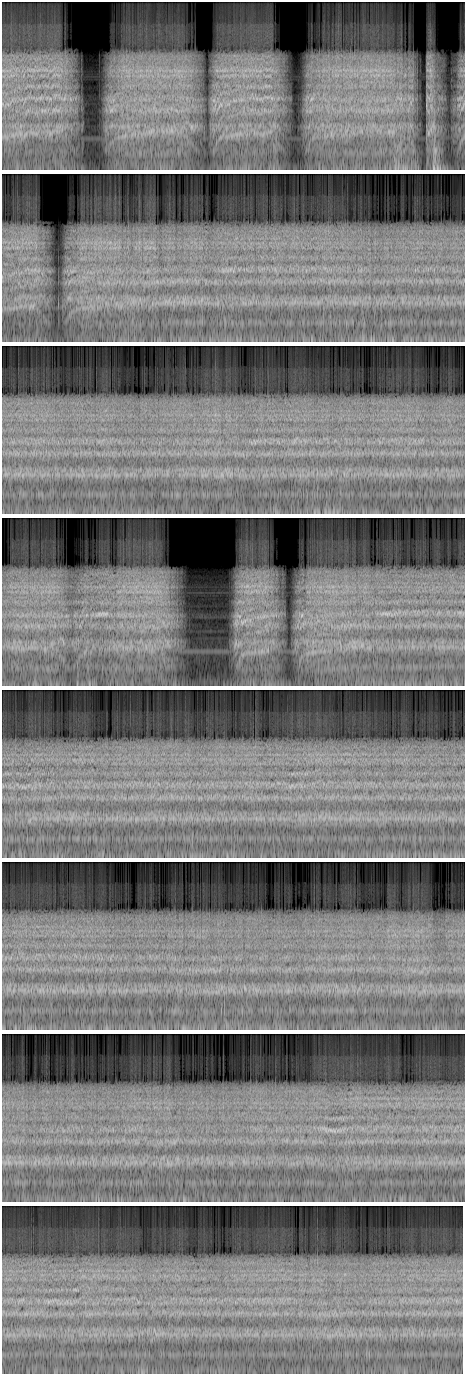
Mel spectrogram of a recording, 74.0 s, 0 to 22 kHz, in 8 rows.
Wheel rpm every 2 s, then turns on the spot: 130, 140, 120, 180, 110, 150, 220, 230, 230, 230, 230, 230, 230, 230, 180, 100, 80, 210, 220, 230, 230, 230, 230, 230, 230, 230, 230, 230, 240, 230, 230, 230, 230, 230, 240, 230, 230.
none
